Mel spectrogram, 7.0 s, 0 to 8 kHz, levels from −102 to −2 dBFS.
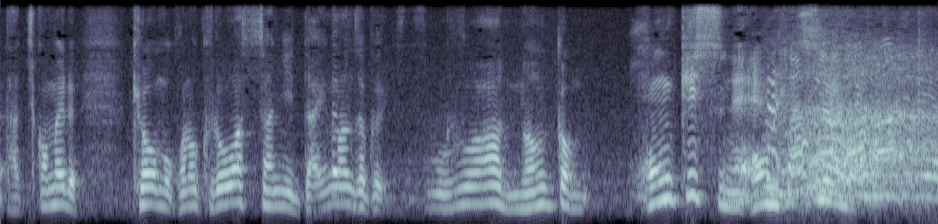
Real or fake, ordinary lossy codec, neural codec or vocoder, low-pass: real; none; none; 7.2 kHz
